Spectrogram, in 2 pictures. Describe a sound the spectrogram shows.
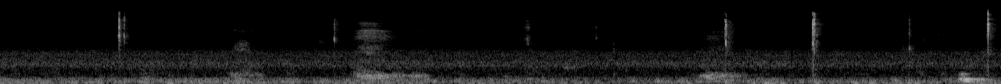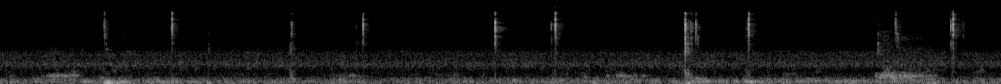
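A small blade scrapes and cuts into a bar of soap with crisp little crackles.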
